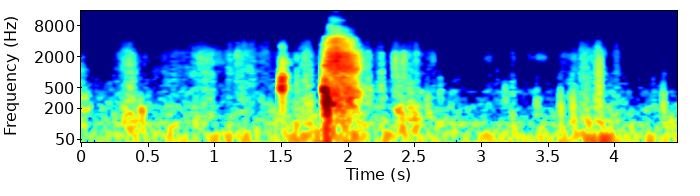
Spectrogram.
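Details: A single loud, explosive sneeze after a catching inhale, then quiet breathing, from a person with a snotty head cold, sore throat and cough who can't stop sneezing after coming home from work.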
